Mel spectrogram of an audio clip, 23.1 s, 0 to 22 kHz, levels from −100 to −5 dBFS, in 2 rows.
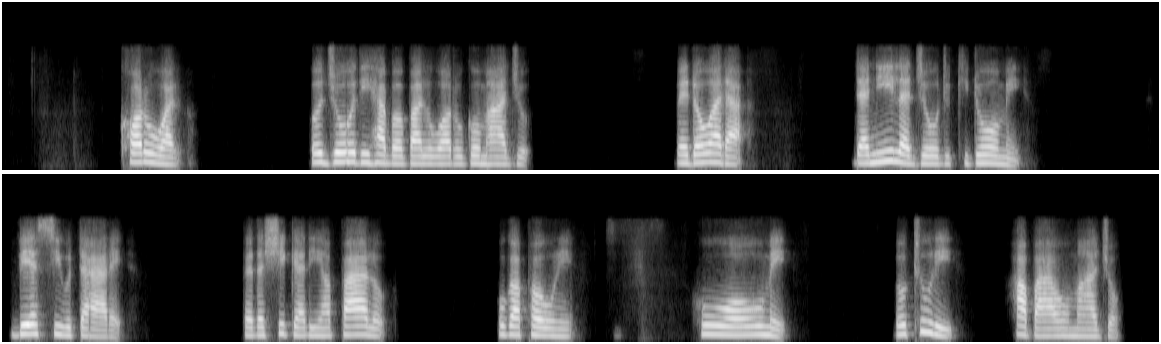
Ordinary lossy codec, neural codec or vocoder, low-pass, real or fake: Opus, 16 kbps; codec, 16 kHz, 0.2 kbps, FocalCodec; 7.2 kHz; fake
